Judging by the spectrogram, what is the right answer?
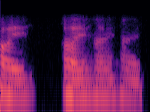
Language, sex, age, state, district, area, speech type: Assamese, female, 45-60, Assam, Barpeta, rural, conversation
